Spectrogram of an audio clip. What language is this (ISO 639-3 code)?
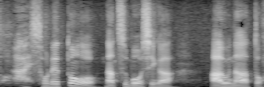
jpn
